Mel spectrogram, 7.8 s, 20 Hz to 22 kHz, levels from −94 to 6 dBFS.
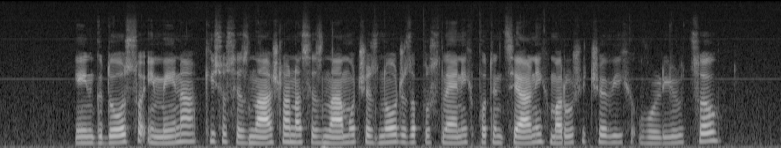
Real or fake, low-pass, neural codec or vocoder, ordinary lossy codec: real; none; none; none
